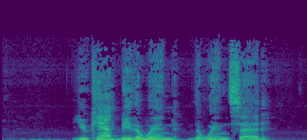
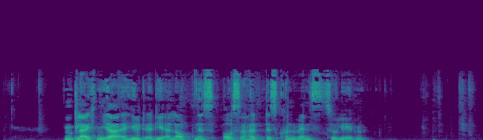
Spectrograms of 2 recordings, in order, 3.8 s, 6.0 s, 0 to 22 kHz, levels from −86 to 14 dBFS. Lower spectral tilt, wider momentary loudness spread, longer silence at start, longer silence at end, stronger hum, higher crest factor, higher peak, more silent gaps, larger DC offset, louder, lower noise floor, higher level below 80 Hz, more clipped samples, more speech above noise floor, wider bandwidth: about the same, -4.5 dB/octave vs -4 dB/octave; about the same, 10 LU vs 10 LU; second, 0.25 s vs 0.8 s; first, 0.5 s vs 0.25 s; neither; second, 16 dB vs 22 dB; about the same, -4 dBFS vs -6 dBFS; neither; neither; first, -20 LUFS vs -25 LUFS; second, -40 dBFS vs -71 dBFS; first, -34 dBFS vs -56 dBFS; neither; second, 20 dB vs 45 dB; first, 16.5 kHz vs 11.5 kHz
